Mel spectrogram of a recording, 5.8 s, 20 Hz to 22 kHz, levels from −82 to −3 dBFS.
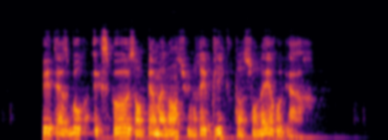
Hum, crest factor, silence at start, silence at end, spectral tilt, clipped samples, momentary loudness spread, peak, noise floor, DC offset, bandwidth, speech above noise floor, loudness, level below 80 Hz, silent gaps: none; 16 dB; 0.65 s; 1.15 s; -5 dB/octave; under 0.1%; 7 LU; -6 dBFS; -70 dBFS; under 0.1%; 9.6 kHz; 50 dB; -20 LUFS; -60 dBFS; none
